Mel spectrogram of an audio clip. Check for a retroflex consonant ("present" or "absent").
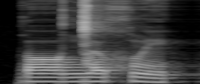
absent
